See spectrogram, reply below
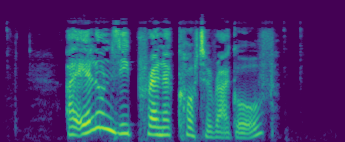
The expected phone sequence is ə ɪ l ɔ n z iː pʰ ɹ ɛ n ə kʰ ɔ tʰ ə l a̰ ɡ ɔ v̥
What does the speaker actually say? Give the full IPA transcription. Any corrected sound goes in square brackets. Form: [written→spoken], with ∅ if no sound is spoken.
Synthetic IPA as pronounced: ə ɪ l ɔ n z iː pʰ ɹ ɛ n ə kʰ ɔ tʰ ə [l→ɹ] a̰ ɡ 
